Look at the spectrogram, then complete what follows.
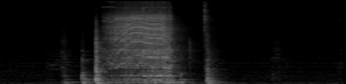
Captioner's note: tool whirring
